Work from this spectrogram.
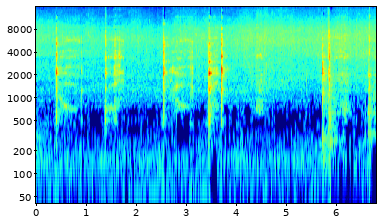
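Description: Diced celery tipped onto translucent onions sautéing in a pan, giving a few sharp scraping and tapping bursts over a low, steady sizzle, with quiet gaps between strokes.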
